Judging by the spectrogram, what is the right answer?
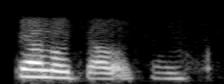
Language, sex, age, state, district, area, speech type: Kashmiri, female, 18-30, Jammu and Kashmir, Kulgam, rural, conversation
